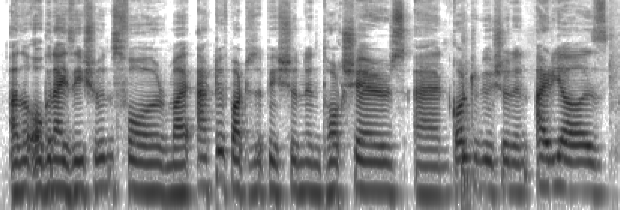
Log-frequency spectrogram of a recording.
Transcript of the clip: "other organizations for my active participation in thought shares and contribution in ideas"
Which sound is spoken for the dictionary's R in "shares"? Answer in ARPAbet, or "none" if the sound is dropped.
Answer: R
